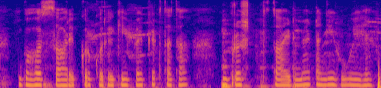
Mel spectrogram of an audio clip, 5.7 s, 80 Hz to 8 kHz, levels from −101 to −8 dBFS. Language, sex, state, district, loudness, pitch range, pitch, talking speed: Hindi, male, Bihar, Lakhisarai, -37 LUFS, 190-200 Hz, 195 Hz, 115 wpm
